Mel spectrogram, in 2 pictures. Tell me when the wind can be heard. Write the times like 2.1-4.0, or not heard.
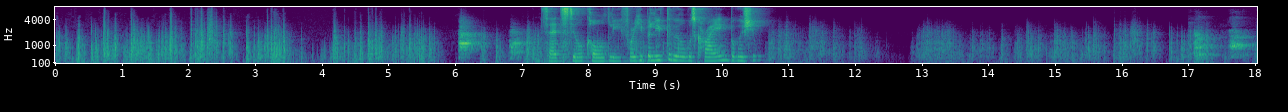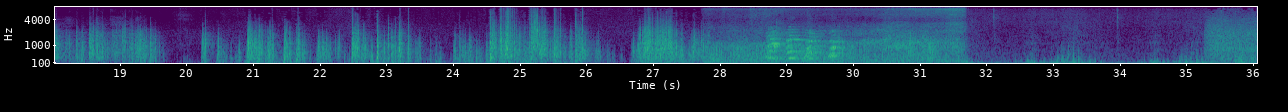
0.0-36.0.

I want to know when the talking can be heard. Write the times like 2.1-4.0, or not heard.
7.2-10.6.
